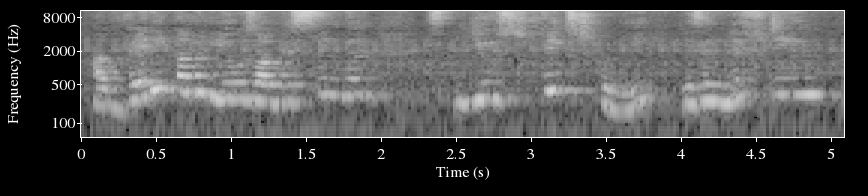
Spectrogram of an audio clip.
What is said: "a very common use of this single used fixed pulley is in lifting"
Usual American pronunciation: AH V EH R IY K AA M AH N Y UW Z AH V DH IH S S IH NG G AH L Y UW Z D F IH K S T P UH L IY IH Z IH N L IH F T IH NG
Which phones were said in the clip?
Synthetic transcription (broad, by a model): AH V EH R IY K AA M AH N Y UW Z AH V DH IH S S IH NG G AH L Y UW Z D F IH K S T F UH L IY IH Z IH N L IH F T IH NG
